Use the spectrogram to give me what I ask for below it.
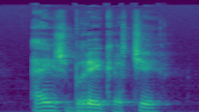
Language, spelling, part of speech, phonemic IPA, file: Dutch, ijsbrekertje, noun, /ˈɛizbrekərcə/, Nl-ijsbrekertje.ogg
- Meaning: diminutive of ijsbreker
